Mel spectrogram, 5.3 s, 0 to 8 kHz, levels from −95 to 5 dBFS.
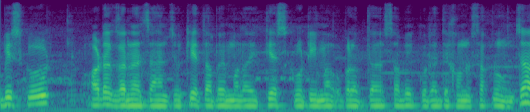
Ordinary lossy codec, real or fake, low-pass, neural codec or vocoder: none; fake; 7.2 kHz; autoencoder, 48 kHz, 128 numbers a frame, DAC-VAE, trained on Japanese speech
